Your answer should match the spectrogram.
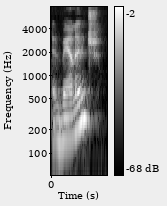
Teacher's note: You want advantage with a fast N or advantage with a nice aspirated light T.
